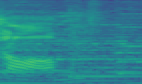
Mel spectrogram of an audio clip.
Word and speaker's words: Seam: My name's Seam. It's pronounced Shom.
